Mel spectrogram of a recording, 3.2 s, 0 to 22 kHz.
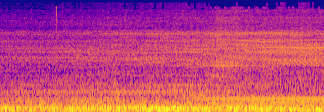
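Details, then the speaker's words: Allied packaged heating unit in a shop, no-heat call with high limit trips and dirty burners, blower feeding about 15 ft of duct: steady even whoosh with low rumble and faint constant hum, no knocks or scraping; blower running normally. "well let's hunt the limit down and check our blower blower sounds okay it runs in I don't know duck runs probably 15 foot that way and it's got a rack fan on the other end of it rack fan is running as well"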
